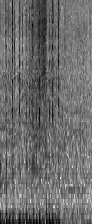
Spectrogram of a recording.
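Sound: motorcycle arriving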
